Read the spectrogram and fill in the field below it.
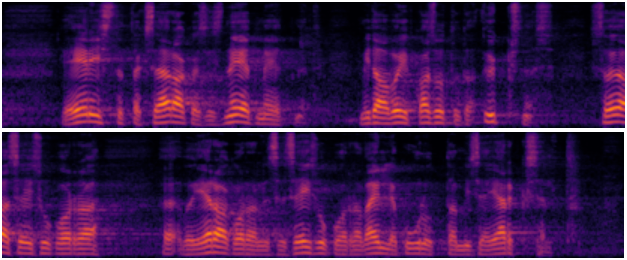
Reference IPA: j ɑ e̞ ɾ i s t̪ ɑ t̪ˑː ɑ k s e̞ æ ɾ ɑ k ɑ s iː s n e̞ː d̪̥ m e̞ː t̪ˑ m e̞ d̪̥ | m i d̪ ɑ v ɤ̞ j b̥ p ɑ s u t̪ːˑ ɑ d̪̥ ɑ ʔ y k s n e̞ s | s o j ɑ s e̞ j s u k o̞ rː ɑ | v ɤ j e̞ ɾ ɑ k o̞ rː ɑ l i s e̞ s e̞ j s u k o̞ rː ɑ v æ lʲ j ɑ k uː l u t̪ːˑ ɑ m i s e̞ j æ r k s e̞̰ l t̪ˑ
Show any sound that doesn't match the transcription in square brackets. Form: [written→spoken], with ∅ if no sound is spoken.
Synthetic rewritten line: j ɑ e̞ ɾ i s t̪ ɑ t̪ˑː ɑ k s e̞ æ ɾ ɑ k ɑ s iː s n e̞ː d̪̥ m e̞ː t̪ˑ m e̞ d̪̥ | m i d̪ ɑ v ɤ̞ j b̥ [p→k] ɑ s u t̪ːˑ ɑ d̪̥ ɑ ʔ y k s n e̞ s | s [o→ɤ] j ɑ s e̞ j s u k o̞ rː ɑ | v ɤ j e̞ ɾ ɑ k o̞ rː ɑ l i s e̞ s e̞ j s u k o̞ rː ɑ v æ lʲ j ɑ k uː l u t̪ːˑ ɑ m i s e̞ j æ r k s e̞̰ l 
